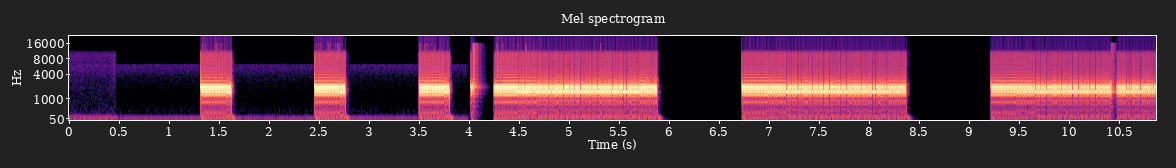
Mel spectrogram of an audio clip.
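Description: Emergency Alert System SAME data bursts, a harsh digital warble: three short end-of-message bursts about a second apart, then three longer header bursts of about 1.7 s each, the coded header of the next alert being sent three times.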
